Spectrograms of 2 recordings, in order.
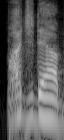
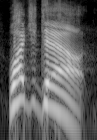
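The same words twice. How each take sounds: First: It sounds warm and encouraging. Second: It sounds harsh and scolding. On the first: The listener is praised for nearly succeeding. The speaker calls it right. "dude, come here. You almost made it" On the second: The listener is being rebuked for failing. The speaker calls it wrong. "Jesus scolded him. Jesus just called him out"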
